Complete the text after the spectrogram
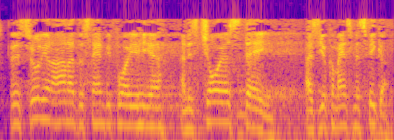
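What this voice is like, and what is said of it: Austrian accent. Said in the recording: “with my accent, I was worried they're going to deport me back to Austria”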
